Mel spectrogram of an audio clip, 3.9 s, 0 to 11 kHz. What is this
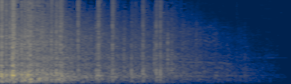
Son de feux d’artifices. Son enregistré avec un ZOOM H4N Pro et une bonnette Rycote Mini Wind Screen.
Sound of fireworks. Sound recorded with a ZOOM H4N Pro and a Rycote Mini Wind Screen.
firework, firecrackers, boom, rocket, explosion, rockets, fire, fire-crackers, fire-works, fireworks, bomb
